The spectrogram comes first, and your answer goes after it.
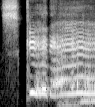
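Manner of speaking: very high laughing shriek; mom shrieking. Retold or imitated. Mom opening the door on the fight, high laughing shriek. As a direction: shriek the nickname, half laughing. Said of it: "She's like".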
